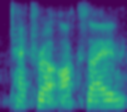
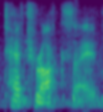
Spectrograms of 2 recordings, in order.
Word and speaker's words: tetroxide: Tetraoxide, it's tetroxide. So like you'll see that down here, but it would be tetroxide. Maybe it is spelled tetraoxide. Tetroxide. No, it is tetroxide.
